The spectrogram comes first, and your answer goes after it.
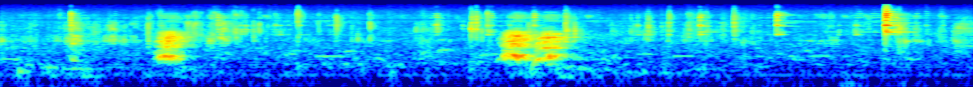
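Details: Four-week-old German Shorthaired Pointer puppies at a hunting dog kennel, offspring of KS Conan Seehof and Lorelei de Valcreole; two short, harsh yelps about two and a half seconds apart over faint background chatter and shuffling.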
